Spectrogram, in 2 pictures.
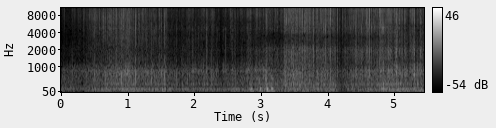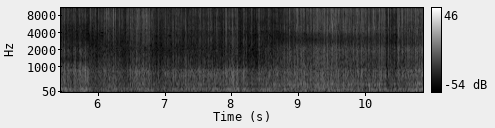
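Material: Foam.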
